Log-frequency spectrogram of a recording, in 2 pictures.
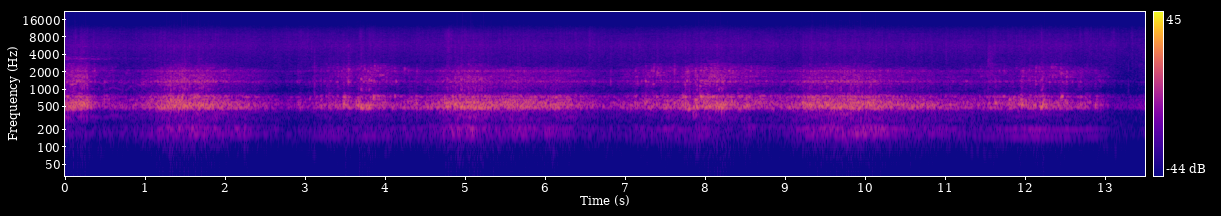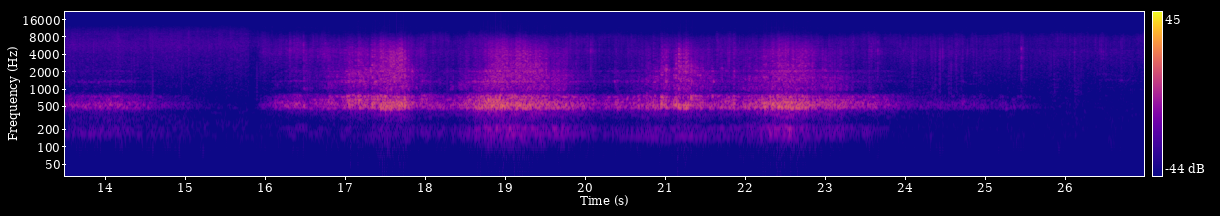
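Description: Radio-drama vocal effect of an invisible beast moaning and sobbing as it struggles: a run of wavering moans about one every second and a half. They break off for a few seconds a little past halfway and fade out near the end.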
